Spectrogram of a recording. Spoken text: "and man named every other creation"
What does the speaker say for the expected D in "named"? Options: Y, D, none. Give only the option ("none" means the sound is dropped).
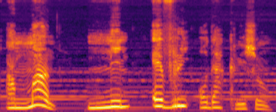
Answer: none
